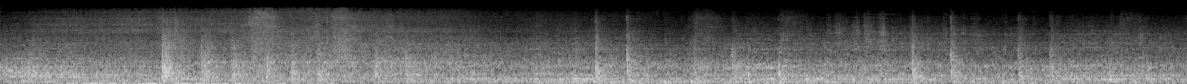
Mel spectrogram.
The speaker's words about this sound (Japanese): それじゃあその私の間近をこう列車が通過していくっていう音をちょっと聞いていただきたいと思います。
